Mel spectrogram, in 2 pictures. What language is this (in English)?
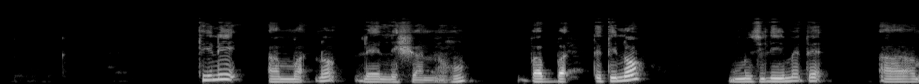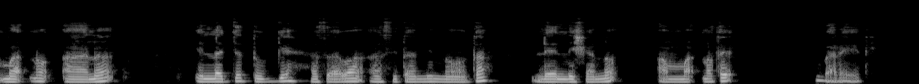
Sidamo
